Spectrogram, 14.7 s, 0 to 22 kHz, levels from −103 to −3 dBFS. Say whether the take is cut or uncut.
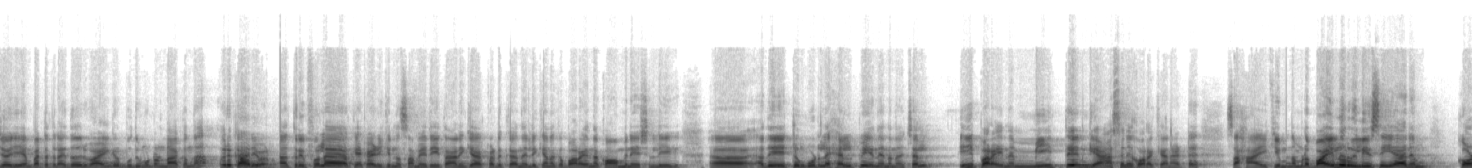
cut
